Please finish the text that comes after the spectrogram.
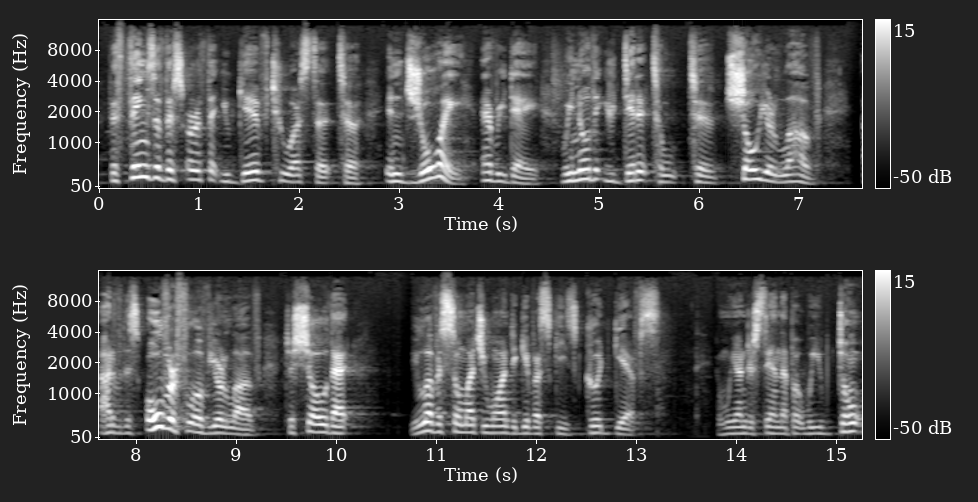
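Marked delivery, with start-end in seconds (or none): none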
